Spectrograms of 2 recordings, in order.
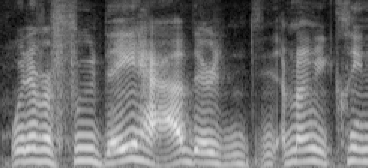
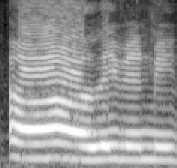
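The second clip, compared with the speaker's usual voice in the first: mocking loud quote; 5 semitones higher, 17 dB louder, slower than usual.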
